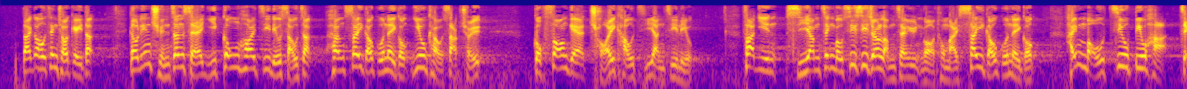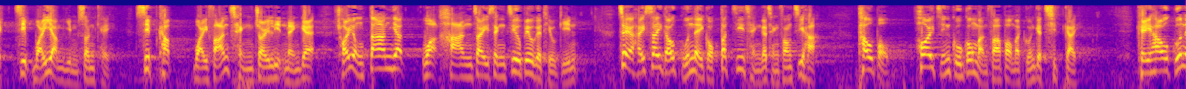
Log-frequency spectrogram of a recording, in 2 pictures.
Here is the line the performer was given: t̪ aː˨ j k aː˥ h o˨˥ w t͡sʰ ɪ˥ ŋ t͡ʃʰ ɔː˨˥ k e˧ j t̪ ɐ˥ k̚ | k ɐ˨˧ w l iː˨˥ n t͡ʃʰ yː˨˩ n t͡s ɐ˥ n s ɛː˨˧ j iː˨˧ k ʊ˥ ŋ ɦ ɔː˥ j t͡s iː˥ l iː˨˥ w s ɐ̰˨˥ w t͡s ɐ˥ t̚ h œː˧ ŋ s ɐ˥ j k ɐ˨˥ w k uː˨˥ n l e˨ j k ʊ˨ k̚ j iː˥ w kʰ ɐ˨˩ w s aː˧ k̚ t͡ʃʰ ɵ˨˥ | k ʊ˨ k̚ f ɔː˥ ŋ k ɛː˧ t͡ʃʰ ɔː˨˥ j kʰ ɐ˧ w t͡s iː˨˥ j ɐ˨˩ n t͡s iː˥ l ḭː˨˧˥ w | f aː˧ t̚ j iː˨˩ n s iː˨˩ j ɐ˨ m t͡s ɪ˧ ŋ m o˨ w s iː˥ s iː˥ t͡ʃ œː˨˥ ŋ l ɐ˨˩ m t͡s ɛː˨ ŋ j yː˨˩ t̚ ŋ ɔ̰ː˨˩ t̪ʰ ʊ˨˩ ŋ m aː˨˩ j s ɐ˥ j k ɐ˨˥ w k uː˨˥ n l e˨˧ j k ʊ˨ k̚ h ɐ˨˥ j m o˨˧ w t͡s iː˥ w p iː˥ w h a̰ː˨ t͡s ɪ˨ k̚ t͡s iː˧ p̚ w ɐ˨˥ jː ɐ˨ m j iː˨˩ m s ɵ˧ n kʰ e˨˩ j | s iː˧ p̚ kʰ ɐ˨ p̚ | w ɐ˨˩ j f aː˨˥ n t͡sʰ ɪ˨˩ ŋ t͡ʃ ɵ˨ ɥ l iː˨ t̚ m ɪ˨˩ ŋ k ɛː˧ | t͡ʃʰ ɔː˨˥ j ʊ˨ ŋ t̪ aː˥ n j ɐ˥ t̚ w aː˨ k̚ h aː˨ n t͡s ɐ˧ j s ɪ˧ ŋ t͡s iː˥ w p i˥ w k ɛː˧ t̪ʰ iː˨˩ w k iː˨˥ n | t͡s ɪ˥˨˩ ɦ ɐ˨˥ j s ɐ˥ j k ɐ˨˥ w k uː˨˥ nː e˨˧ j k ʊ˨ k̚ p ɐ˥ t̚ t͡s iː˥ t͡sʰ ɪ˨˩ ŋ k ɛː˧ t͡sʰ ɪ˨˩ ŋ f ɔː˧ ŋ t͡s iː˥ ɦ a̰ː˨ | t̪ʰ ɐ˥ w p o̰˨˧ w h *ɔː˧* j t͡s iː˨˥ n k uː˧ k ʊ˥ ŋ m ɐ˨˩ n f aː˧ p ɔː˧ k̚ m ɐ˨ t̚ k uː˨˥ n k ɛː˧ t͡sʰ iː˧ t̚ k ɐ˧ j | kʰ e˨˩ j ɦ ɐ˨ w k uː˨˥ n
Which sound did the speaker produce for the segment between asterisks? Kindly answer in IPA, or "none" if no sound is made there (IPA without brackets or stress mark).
ɔː˥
